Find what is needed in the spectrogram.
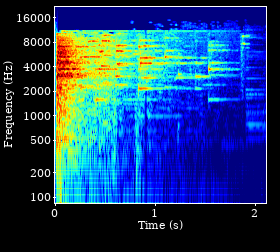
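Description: A sudden glass-shattering crash, loud at first, then fading over about two seconds with high ringing tinkles near the end.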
